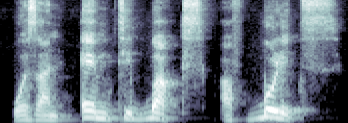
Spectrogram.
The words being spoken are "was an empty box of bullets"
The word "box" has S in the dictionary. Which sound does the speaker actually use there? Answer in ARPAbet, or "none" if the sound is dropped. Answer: S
